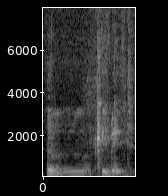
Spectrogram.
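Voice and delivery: high, small starstruck coo; overawed fan. Retold or imitated. Retelling his hero's hug, mock-bashful. Overawed reply to hugging hero.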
